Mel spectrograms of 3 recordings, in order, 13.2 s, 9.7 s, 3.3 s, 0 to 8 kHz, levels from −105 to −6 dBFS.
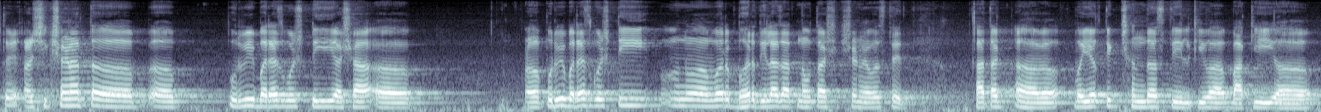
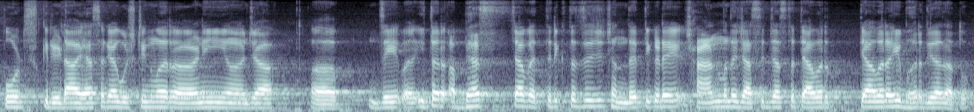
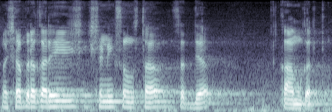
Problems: background sounds at intervals, continuous background conversations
